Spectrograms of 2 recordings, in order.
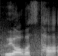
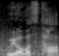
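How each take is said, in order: First: The v is a w with lips apart. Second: The same.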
